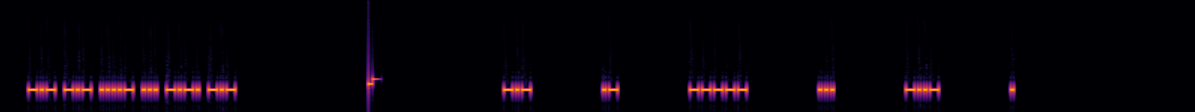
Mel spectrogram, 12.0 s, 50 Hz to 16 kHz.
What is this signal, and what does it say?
Morse code, heard as a keyed tone, about 42 wpm, spaced as for 17 wpm, 700 Hz. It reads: KK4SCK KA0SXE
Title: USA Call Signs - 6 Characters - 8x Character Spacing - 40wpm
